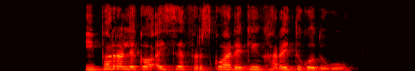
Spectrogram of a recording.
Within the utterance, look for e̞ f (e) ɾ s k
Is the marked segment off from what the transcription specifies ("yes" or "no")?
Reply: no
